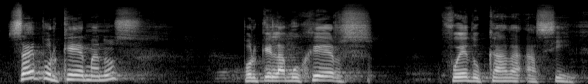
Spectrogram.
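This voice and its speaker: A man's voice: on the high side, lively intonation, slow pace. A man preaching a sermon to a small church congregation, addressing his listeners directly and acting out the voices of people he quotes. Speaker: pastor.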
